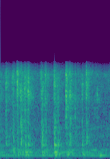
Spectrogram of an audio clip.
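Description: Irregular clicking taps on a laptop keyboard, about a dozen in quick succession, close to the microphone.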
